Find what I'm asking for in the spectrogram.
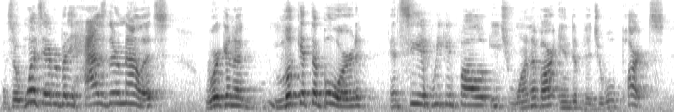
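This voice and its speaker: A man's voice: high-pitched, lively intonation, moderate pace. A man, a music teacher, giving a recorded lesson to a class of children, chanting rhythm syllables to show each part and encouraging them. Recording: echoey room with faint ambience.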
